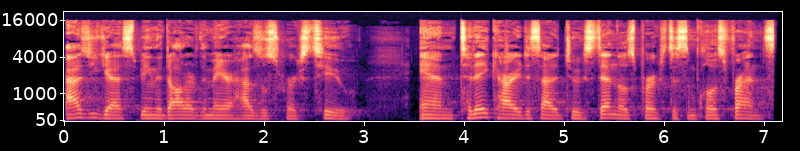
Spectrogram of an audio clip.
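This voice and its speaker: A man's voice: mid-range voice, fairly even intonation, normal speed, a bit bright. A man narrating a scripted story as the narrator of an audio drama.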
